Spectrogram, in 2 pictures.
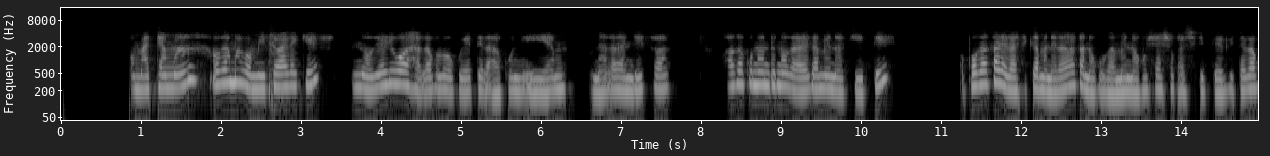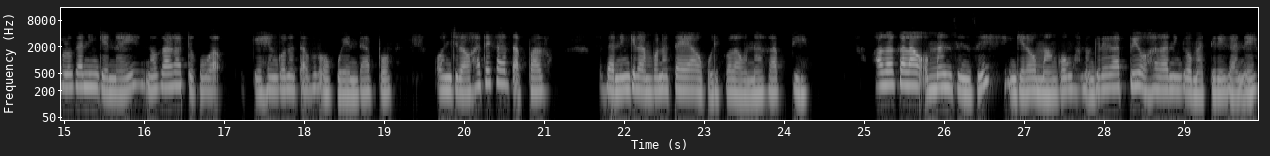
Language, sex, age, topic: Oshiwambo, female, 25-35, agriculture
